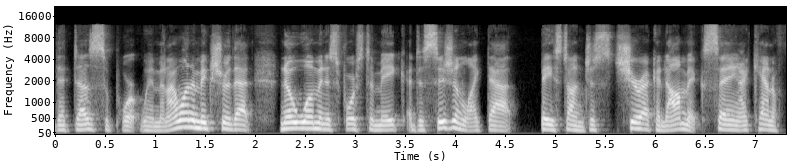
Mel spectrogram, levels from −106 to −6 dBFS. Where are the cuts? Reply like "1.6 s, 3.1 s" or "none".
none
